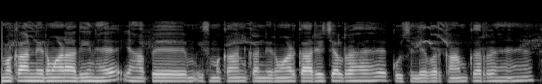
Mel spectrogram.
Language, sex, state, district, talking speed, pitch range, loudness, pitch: Hindi, male, Bihar, Muzaffarpur, 220 wpm, 155-165 Hz, -18 LUFS, 160 Hz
